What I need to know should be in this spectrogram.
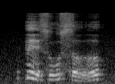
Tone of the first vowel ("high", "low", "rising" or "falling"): falling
